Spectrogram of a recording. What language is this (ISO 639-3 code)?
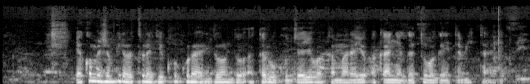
kin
